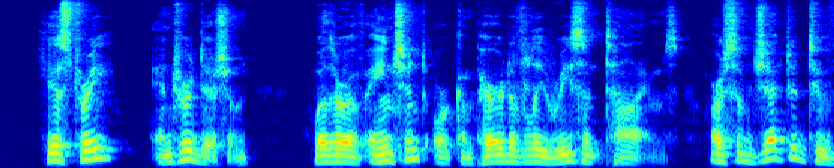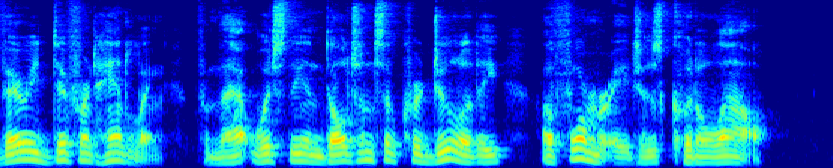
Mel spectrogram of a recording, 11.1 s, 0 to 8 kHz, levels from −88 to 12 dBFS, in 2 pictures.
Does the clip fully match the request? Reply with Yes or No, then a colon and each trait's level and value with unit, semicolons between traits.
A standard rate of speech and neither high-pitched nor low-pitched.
No: average, 150 wpm; low, 125 Hz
